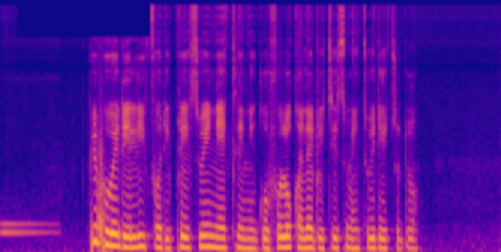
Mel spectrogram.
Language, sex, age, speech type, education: Nigerian Pidgin, female, 15-29, spontaneous, tertiary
